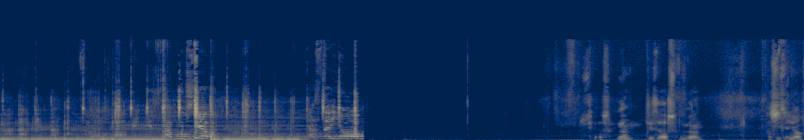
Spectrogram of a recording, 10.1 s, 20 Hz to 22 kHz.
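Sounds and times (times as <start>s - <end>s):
deep sliding bass notes: 0.0s - 3.9s.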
